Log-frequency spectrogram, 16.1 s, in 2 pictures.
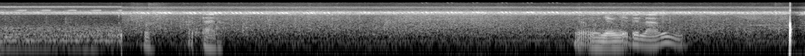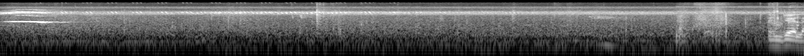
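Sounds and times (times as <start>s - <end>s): insects droning: 0.0s - 16.0s
whistled bird call: 8.0s - 8.9s.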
